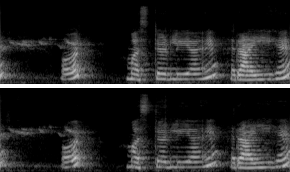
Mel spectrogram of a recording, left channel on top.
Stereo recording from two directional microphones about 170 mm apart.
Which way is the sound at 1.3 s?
25° left (ahead or behind).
